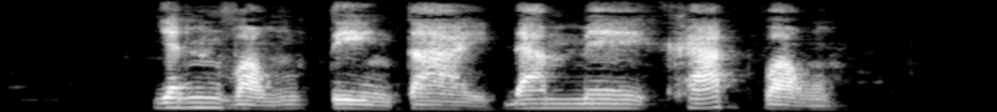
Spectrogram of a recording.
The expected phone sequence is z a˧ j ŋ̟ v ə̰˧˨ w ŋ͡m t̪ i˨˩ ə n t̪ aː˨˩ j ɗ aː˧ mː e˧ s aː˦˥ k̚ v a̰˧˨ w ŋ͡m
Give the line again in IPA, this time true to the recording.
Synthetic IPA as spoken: z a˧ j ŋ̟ v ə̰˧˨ w ŋ͡m t̪ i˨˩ ə n t̪ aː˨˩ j ɗ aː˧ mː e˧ x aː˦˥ t̚ v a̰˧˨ w ŋ͡m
